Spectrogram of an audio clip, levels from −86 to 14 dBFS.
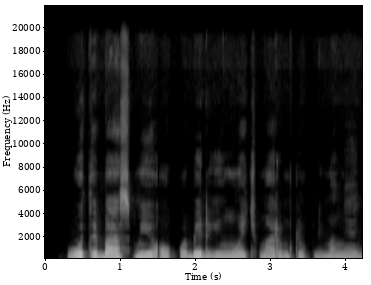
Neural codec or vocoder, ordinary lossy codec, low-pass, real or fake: none; none; 19.8 kHz; real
